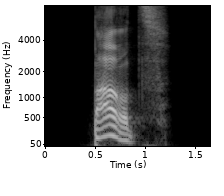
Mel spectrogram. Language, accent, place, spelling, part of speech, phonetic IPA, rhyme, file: German, Germany, Berlin, Barts, noun, [baːɐ̯t͡s], -aːɐ̯t͡s, De-Barts.ogg
- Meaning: genitive singular of Bart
